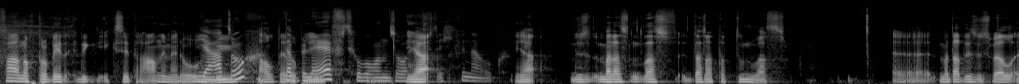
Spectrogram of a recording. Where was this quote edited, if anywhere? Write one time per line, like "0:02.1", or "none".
0:01.0
0:01.3
0:07.0

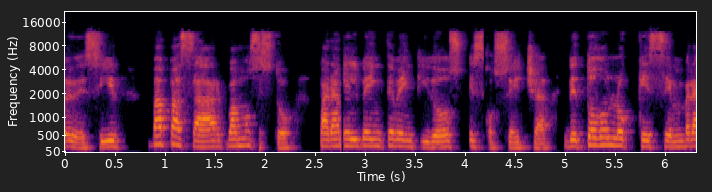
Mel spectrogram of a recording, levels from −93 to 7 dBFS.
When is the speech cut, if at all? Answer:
0:01.9
0:02.8
0:04.2
0:04.9

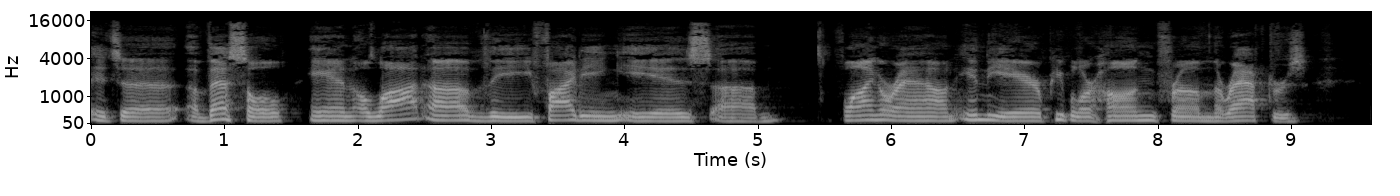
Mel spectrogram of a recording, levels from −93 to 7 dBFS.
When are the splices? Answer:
0:01.6
0:05.5

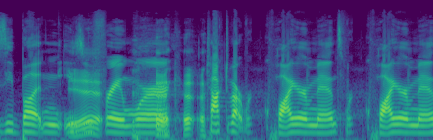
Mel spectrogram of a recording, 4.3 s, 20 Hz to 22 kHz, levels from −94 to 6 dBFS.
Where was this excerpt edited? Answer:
0:03.4

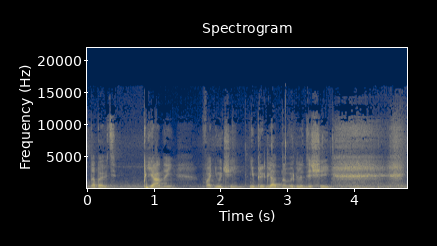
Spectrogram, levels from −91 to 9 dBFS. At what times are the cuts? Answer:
none

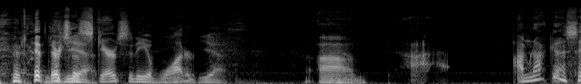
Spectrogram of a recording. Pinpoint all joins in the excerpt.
0:03.9

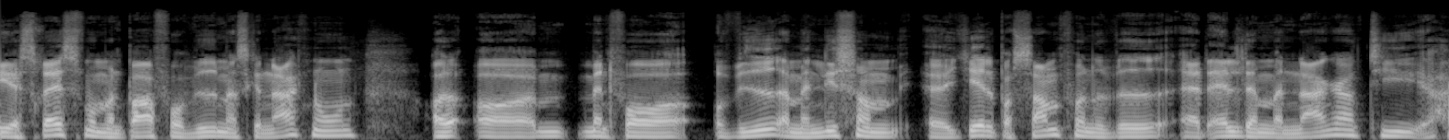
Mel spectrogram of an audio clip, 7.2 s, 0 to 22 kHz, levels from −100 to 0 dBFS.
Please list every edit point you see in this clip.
none

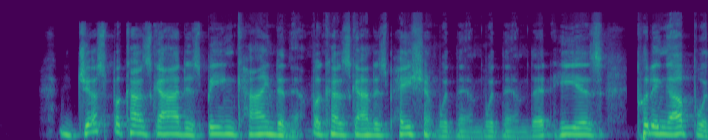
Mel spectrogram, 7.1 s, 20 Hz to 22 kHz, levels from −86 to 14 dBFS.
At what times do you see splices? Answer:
0:03.1
0:03.9
0:04.8

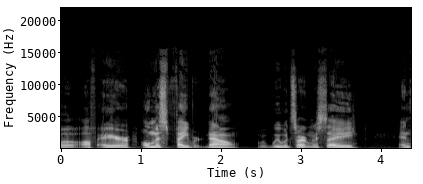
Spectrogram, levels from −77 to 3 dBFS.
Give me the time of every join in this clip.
0:00.9

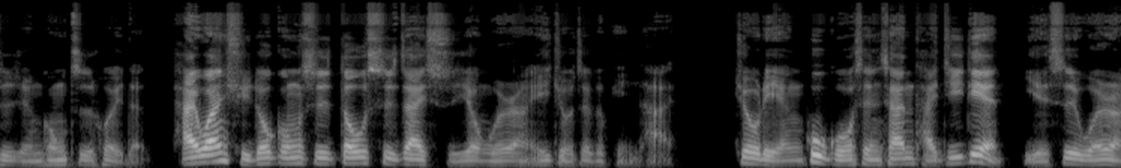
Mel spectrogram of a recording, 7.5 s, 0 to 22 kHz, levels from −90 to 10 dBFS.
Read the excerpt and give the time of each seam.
0:01.0

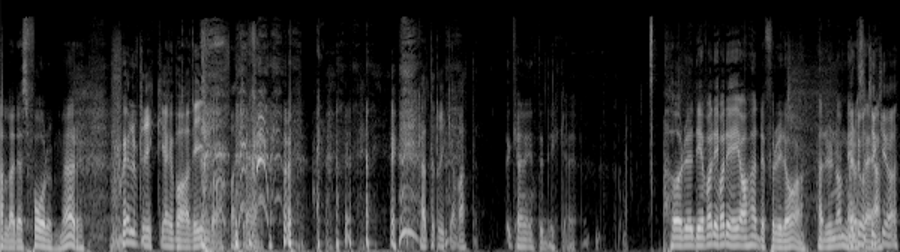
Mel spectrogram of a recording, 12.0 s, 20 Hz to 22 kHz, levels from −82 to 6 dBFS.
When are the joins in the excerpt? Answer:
0:09.6

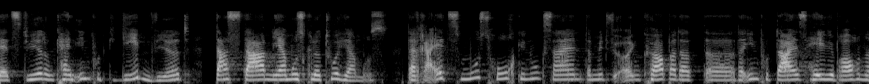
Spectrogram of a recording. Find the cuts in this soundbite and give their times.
0:02.0
0:04.0

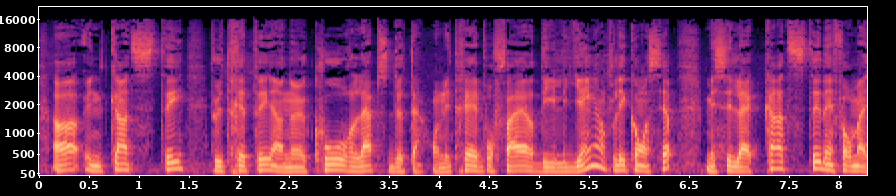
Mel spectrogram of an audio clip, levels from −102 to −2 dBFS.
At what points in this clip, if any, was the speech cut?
0:01.7
0:04.4

